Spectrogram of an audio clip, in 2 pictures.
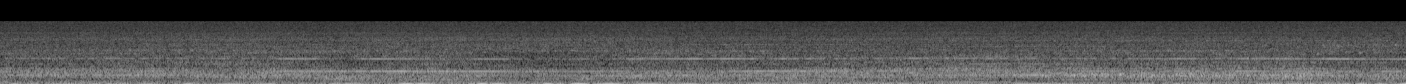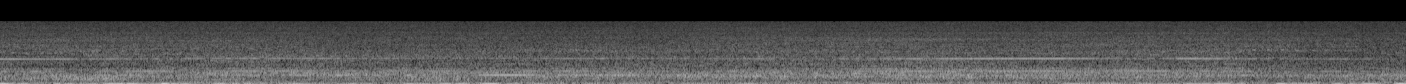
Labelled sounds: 13.3	13.5	vessel noise, 1.18 to 1.25 kHz
25.8	26.1	vessel noise, 1.2 to 1.4 kHz

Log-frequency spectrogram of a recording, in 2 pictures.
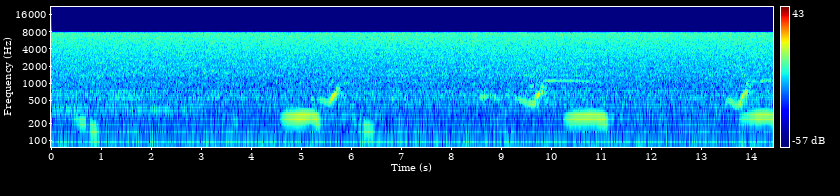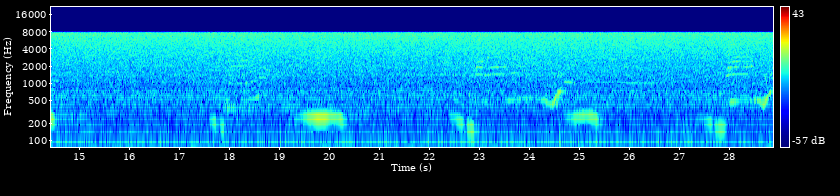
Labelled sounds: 9.8	10.5	humpback whale, 1.0 to 1.2 kHz
14.2	14.4	humpback whale, 1.0 to 1.2 kHz
23.2	23.6	humpback whale, 1.9 to 2.0 kHz
25.7	26.2	humpback whale, 0.96 to 1.1 kHz
27.9	28.4	humpback whale, 1.3 to 2.5 kHz

